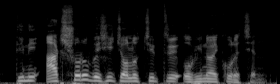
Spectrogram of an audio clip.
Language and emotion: Bengali, neutral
